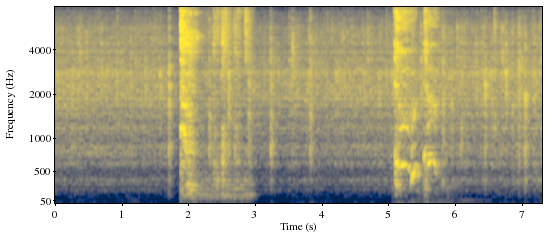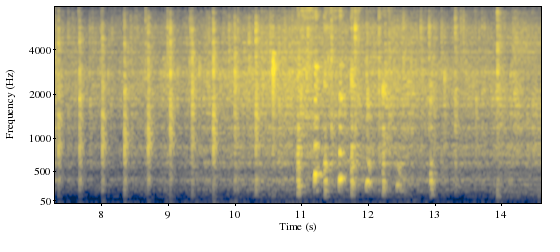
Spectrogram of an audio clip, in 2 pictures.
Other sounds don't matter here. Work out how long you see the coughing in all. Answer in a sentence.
You can hear the coughing for 4 seconds altogether.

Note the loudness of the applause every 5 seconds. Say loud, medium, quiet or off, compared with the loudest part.
medium, loud, loud.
